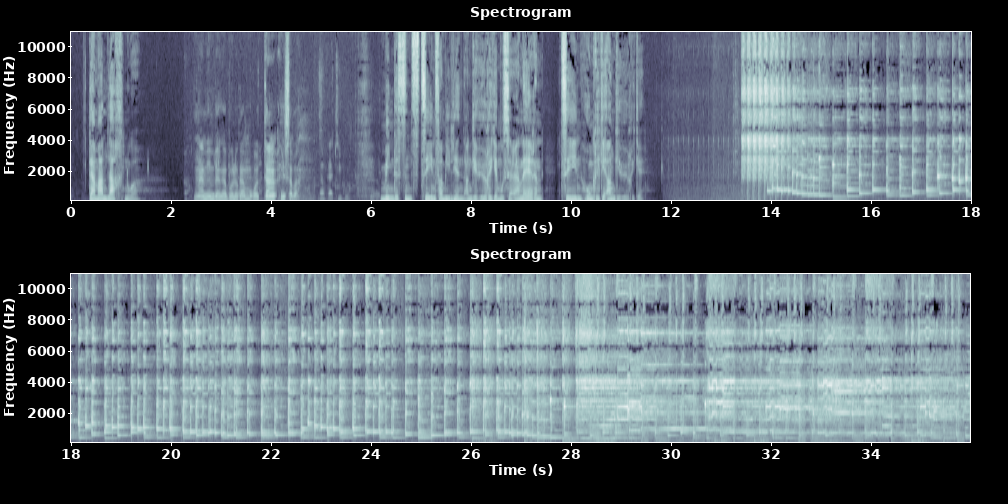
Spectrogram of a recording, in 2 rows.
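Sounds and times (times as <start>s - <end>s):
speech: 0.4s - 1.4s, 2.4s - 11.5s
mobile phone ringtone with bright electronic melody: 13.4s - 35.9s.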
